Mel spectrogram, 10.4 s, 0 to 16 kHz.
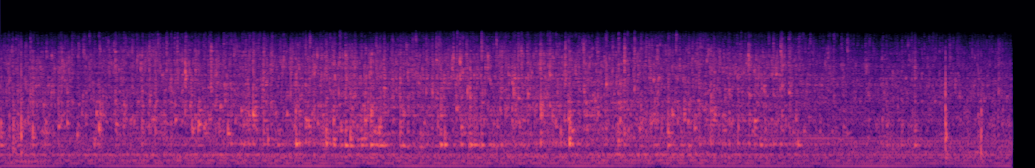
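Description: Water in a 40-gallon fish tank trickling and splashing, with many small sharp drips and splashes over a steady low hum.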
